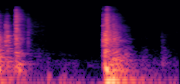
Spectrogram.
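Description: An Oldsmobile Cutlass driver's door, newly hung and adjusted, swings open with a short rattle, then after a pause shuts with a single solid thunk, close by with no talk.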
